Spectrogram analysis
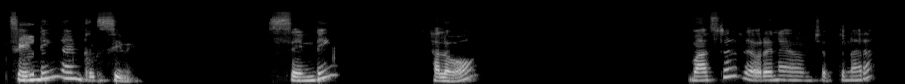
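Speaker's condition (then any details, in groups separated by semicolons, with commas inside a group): No condition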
